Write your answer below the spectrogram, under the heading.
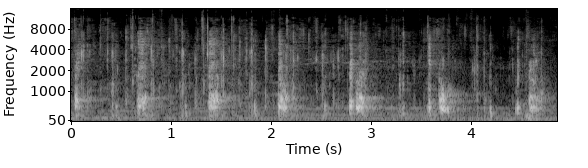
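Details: A young Golden Retriever with cricopharyngeal achalasia, a swallowing disorder, gives short, harsh coughs about every second between wet lapping while drinking from a raised bench. Water goes down his airway, causing a cough while drinking.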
